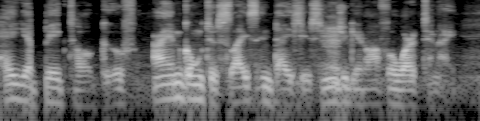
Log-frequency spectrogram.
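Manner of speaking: whispering close. Speaker acting out what a short guy says to a big tall goof, whispering in his ear. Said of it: "And he whispers in your ear".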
